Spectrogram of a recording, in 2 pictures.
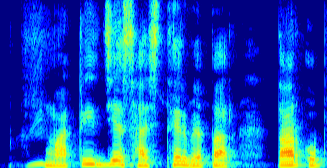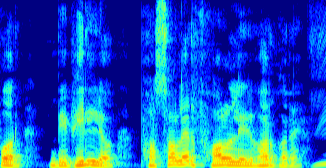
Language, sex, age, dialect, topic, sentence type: Bengali, male, 25-30, Jharkhandi, agriculture, statement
